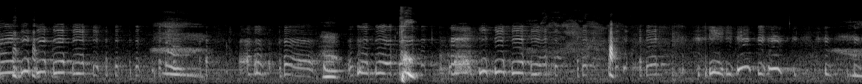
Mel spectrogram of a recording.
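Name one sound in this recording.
A woman laughs up close.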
